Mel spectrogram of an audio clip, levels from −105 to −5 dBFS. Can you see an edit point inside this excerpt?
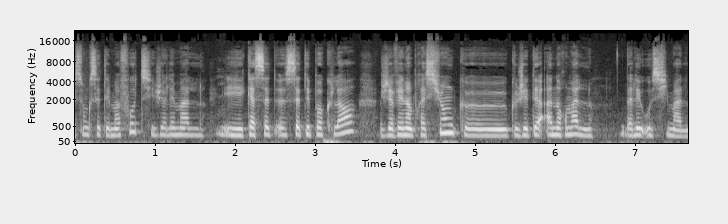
yes; 2 cuts; at 1.7 s, 3.8 s

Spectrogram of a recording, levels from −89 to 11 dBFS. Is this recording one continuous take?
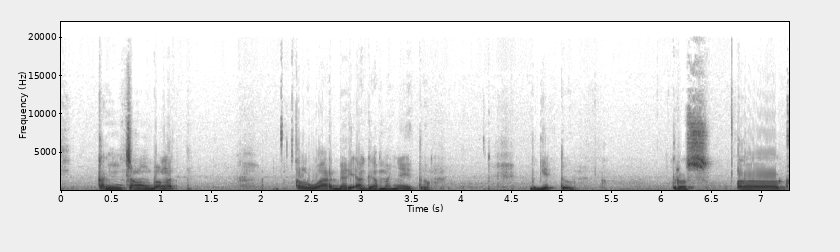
yes; 0 cuts

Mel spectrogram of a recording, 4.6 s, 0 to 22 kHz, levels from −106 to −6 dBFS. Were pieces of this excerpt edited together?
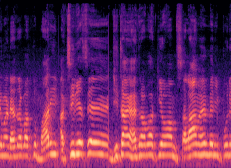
yes; 2 cuts; at 1.3 s, 2.2 s

